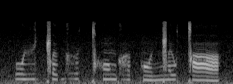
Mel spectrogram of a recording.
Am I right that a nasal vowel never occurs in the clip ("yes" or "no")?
no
